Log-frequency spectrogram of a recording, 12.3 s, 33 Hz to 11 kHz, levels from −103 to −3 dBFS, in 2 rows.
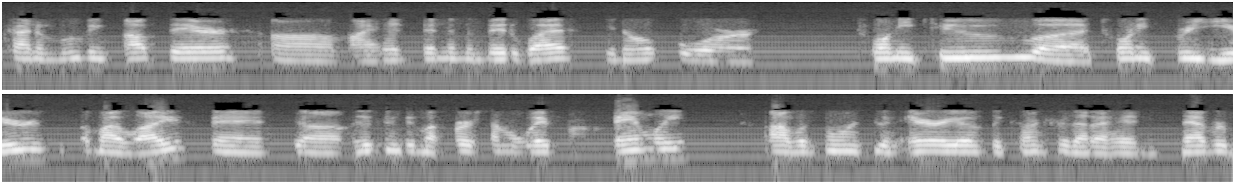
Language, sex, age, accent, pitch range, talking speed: English, male, 30-49, American, 120-135 Hz, 225 wpm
